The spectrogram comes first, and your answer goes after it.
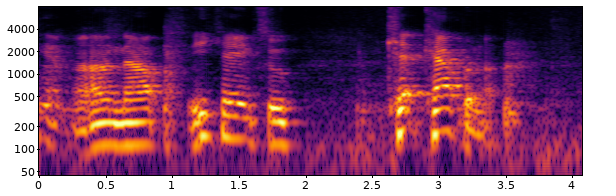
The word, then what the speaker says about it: Capernaum: now he came to Capernaum the correct pronunciation of that is khabar nahin there was a prophet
